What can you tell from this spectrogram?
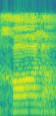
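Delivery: "खाला" with "खा" wrongly stretched; wrong long vowel. Shown as a demonstration. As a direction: draw out the first vowel of "खाला", as a mistake. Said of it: "गलत हो जाएगा".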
